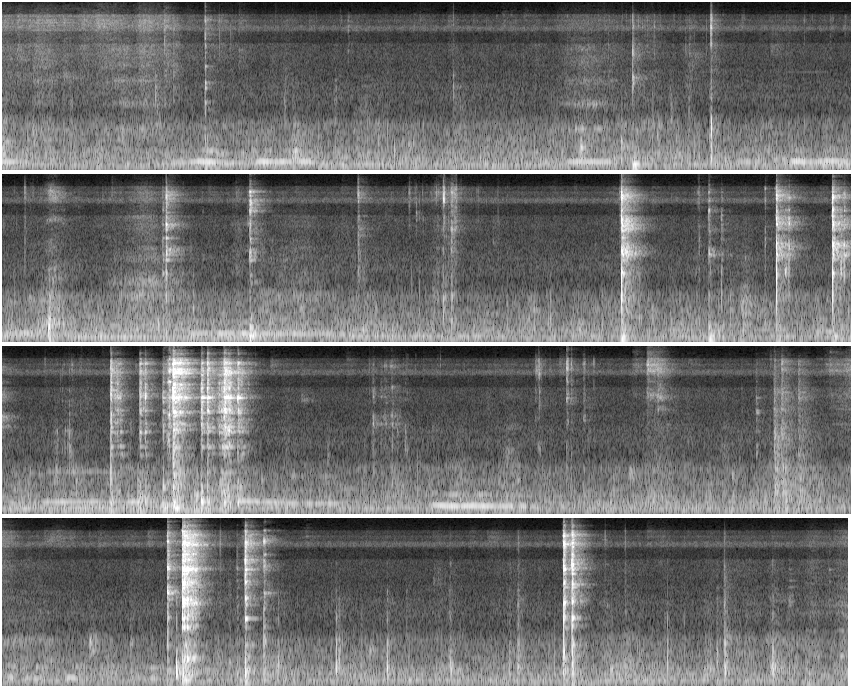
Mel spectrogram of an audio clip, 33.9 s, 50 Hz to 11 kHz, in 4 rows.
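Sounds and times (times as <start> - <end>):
cutlery clinking on a plate: 18.0 - 19.6, 27.1 - 28.3, 31.1 - 31.5.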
